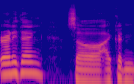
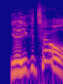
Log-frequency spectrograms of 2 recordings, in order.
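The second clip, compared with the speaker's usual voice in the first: voice briefly breaking, cracking up high; 6 semitones higher than usual. In a conversation with a game developer, voice cracking. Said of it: "my voice broke there for a second".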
